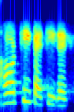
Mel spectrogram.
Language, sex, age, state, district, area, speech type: Marathi, female, 30-45, Maharashtra, Wardha, rural, conversation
